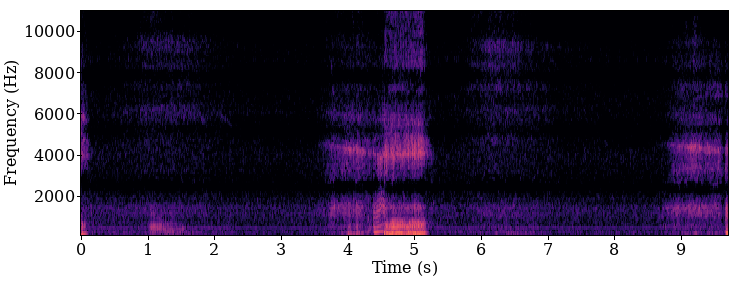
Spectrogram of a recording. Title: Moxie Dog Snoring.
